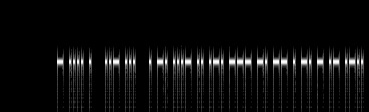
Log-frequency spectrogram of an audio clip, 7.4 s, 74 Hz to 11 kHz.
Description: Morse code, heard as a keyed tone, about 30 wpm, 700 Hz. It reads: THE US ENVIRONMENTAL
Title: Sets of 5 Words Encore2 30wpm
